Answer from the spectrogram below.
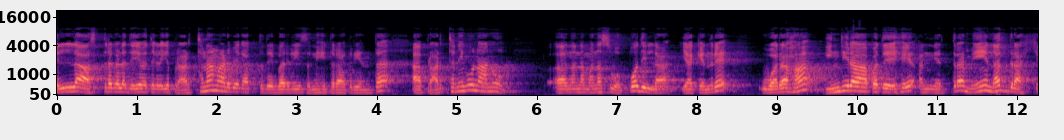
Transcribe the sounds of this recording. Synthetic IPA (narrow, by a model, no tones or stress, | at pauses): ɛlːɐɐst̪ɾɐɡɐɭɐd̪ɛːʋɐt̪ɛɡɐɭiɡe̞pɾaːɾt̪ʰɐnɐmaːɽɐbɛːkaːɡ̚t̪ɐd̪e̞bɐɾːisɐnɦit̪ɐɾaːɡɾiɐnt̪ɐaːpɾaːɾt̪ʰɐneɡuːnaːnu | nɐnːɐmɐnɐsːuopːo̞ːd̪ilːɐjaːkeːnd̪ɐɾe̞ | ʋɐɾɐɦɐind̪iɾaːpɐt̪eːɦeʔɐnjɐt̪ɾɐmeːnɐɡɾaːhjɐ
